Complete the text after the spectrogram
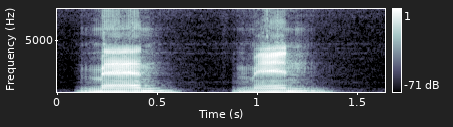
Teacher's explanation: For men, the lips start closed and we engage the vocal cords for the m.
